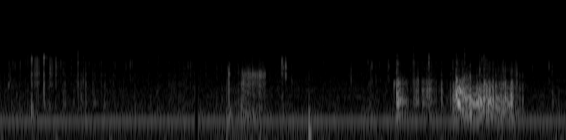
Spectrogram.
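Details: After drinking a liter of milk and a liter of prune juice, an upset stomach gives bursts of liquid gurgling and bubbling over a steady low hum as fluid moves through the gut: hyperactive bowel sounds (borborygmi).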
